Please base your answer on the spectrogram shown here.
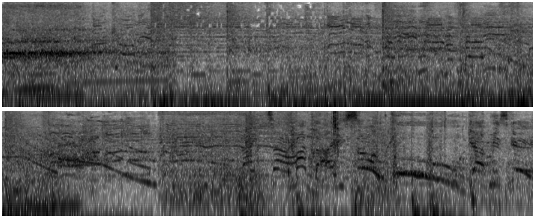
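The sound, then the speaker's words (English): A modified hearse roars along with a loud, sustained engine drone, then its tires squeal and skid in several sharp, gliding shrieks. “What did you do to my uncle's hearse? I fixed it. Man, this is so inappropriate for this vehicle.”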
